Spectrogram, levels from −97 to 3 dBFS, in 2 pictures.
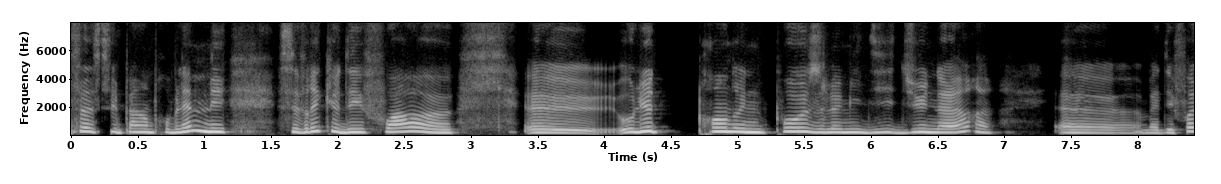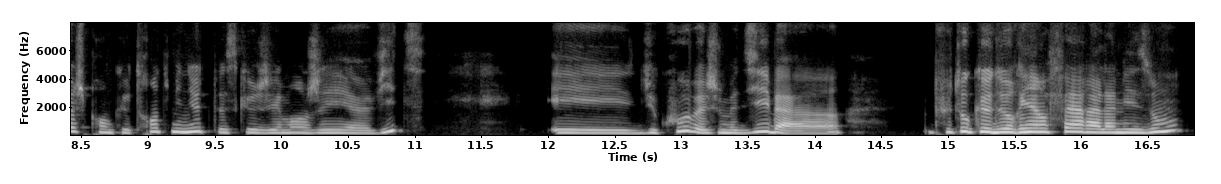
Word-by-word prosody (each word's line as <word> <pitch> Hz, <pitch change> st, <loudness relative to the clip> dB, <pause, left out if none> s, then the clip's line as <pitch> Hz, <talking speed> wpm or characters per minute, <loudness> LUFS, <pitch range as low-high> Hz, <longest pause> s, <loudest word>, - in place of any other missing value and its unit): ça 285 Hz, -2 st, 0 dB
c'est 255 Hz, -3 st, -4 dB
pas 245 Hz, -, -4 dB
un 240 Hz, -1 st, +2 dB
problème. 245 Hz, +8 st, +2 dB
Mais 260 Hz, -2 st, +5 dB, 0.4 s
c'est 255 Hz, -, -3 dB
vrai 270 Hz, +6 st, +1 dB
que 310 Hz, -1 st, -4 dB
des 235 Hz, +1 st, +3 dB
fois, 255 Hz, -3 st, 0 dB, 0.6 s
heu -, -, -7 dB
heu, 200 Hz, -4 st, -1 dB
au 225 Hz, +4 st, +1 dB
lieu 285 Hz, +5 st, +6 dB
de 250 Hz, -, -10 dB, 0.2 s
prendre 280 Hz, -1 st, +3 dB
une 235 Hz, -3 st, +4 dB
pause 280 Hz, -1 st, 0 dB
le 230 Hz, +1 st, +1 dB
midi 225 Hz, 0 st, 0 dB
d'1 230 Hz, +4 st, +1 dB
heure. 240 Hz, +6 st, -1 dB, 0.6 s
Heu, 195 Hz, -3 st, -6 dB
bah 195 Hz, 0 st, -7 dB
des 200 Hz, -, -5 dB
fois 290 Hz, +9 st, -2 dB
je 275 Hz, -, -5 dB
prends 220 Hz, -2 st, -5 dB
que 200 Hz, +1 st, -9 dB
30 265 Hz, +6 st, -7 dB
minutes 260 Hz, +1 st, +2 dB
parce 210 Hz, -2 st, -9 dB
que 210 Hz, 0 st, -6 dB
j'ai 195 Hz, 0 st, -5 dB
mangé, 195 Hz, 0 st, -4 dB
heu, 175 Hz, -1 st, -7 dB
vite. 305 Hz, -, -5 dB, 1.0 s
Et, 190 Hz, -3 st, -3 dB
du 190 Hz, +3 st, -5 dB
coup, 300 Hz, -, 0 dB
bah, 220 Hz, -7 st, 0 dB
je 195 Hz, +1 st, -5 dB
me 195 Hz, -1 st, 0 dB
dis, 250 Hz, +10 st, +1 dB
ben: 165 Hz, +1 st, 0 dB, 0.7 s
«Plutôt 245 Hz, +6 st, +2 dB
que 255 Hz, +1 st, +5 dB
de 225 Hz, +2 st, +7 dB
rien 250 Hz, +2 st, +6 dB
faire 260 Hz, +1 st, +2 dB
à 230 Hz, -1 st, +4 dB
la 215 Hz, -1 st, +2 dB
maison, 215 Hz, +8 st, +3 dB
225 Hz, 190 wpm, -22 LUFS, 200-260 Hz, 1.0 s, de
